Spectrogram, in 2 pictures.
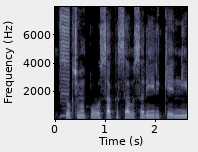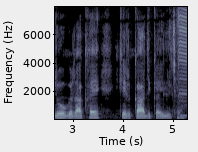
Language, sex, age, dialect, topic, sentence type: Maithili, male, 18-24, Bajjika, agriculture, statement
